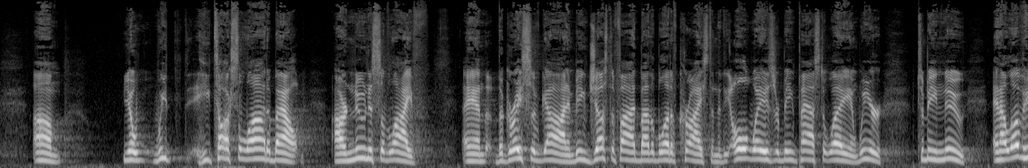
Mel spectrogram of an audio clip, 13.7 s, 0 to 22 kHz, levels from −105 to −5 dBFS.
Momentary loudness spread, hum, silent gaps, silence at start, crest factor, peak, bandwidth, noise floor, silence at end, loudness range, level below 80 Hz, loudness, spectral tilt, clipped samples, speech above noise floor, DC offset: 13 LU; none; none; 0.45 s; 18 dB; -12 dBFS; over 20 kHz; -68 dBFS; 0 s; 2 LU; -70 dBFS; -30 LUFS; -6 dB/octave; under 0.1%; 39 dB; under 0.1%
